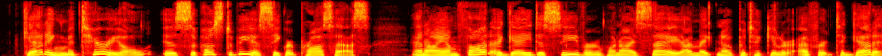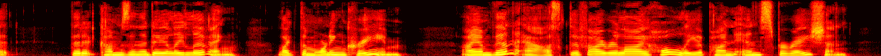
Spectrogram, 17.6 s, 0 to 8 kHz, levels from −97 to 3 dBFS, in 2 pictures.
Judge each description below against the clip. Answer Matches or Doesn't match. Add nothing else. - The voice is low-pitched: Doesn't match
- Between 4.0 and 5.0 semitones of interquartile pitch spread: Doesn't match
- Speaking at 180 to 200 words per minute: Doesn't match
